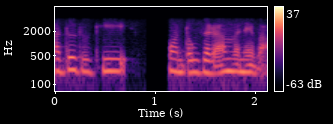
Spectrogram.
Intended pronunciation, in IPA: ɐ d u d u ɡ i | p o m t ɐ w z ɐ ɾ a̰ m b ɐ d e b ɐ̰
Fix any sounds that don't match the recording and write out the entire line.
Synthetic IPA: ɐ d u d u ɡ i | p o n t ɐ w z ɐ ɾ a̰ m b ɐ n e b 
